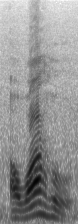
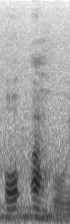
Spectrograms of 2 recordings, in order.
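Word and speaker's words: Oʻahu: Because the O, everybody pronounces as O, Oahu, or Oahu. Don't say that. You'll lose a lot of friends. The way you pronounce it is Oahu, yeah? So the O and the A, there's kind of like that break, Oa. And then Hu, people do Hu.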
